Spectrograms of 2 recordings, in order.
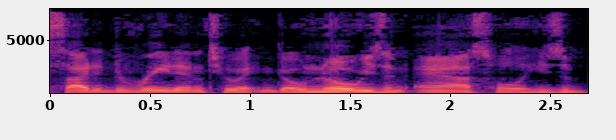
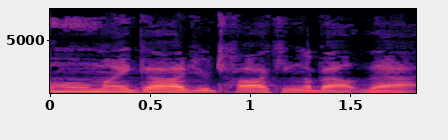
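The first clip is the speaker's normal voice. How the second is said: put-on sheepish, a little embarrassed. Acting out how the bride reacts to the vows: imitating an embarrassed bride.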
